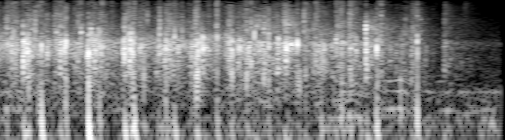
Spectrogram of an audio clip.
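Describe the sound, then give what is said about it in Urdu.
An audience applauds prize winners at a contest, a lively burst of many individual claps in a quick irregular patter that stays strong, then thins and fades near the end. “تالیاں بجائیے God.”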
